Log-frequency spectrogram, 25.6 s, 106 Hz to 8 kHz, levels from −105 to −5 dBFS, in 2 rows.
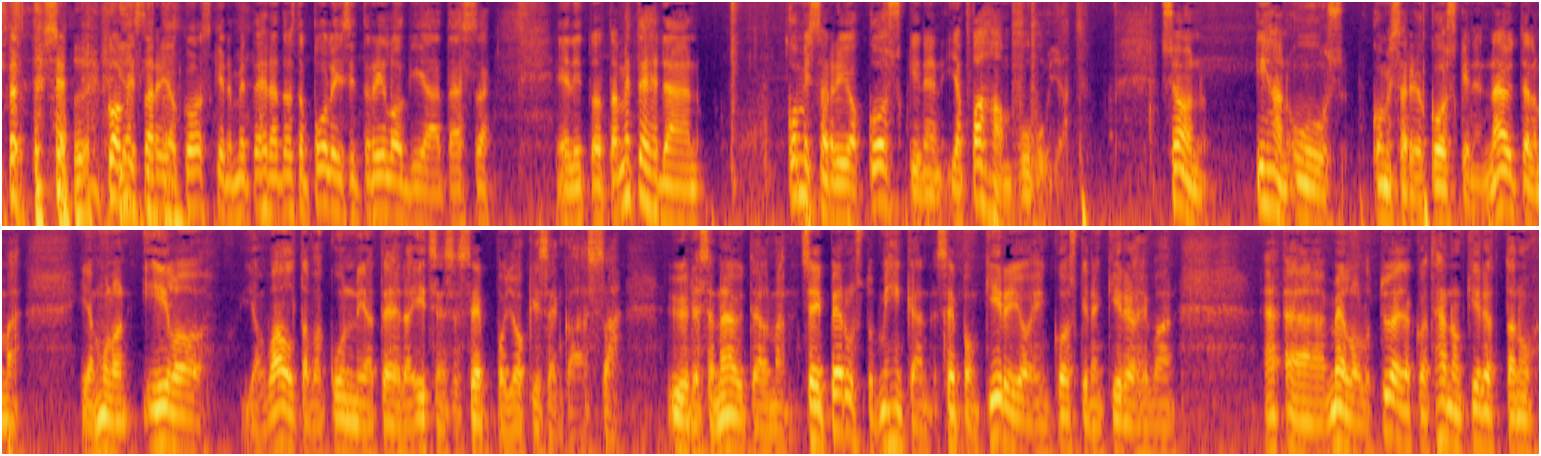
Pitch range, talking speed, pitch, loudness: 95-125 Hz, 130 wpm, 110 Hz, -21 LUFS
